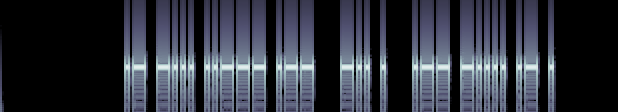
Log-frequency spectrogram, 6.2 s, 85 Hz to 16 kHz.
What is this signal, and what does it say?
Morse code, heard as a keyed tone, about 30 wpm, 700 Hz. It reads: AB2W DE W6AE
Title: USA Callsign DE Callsign - 4 Characters - 30wpm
